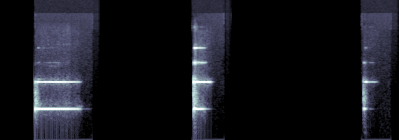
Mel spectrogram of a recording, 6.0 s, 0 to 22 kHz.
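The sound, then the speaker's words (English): A small meditation bell is struck three times to end a guided meditation, a few seconds apart, each clear ringing tone fading out, the last strike softer and shorter. Silence fills the gaps, with no talking. “And I'll cue that by ringing the bell 3 times.”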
